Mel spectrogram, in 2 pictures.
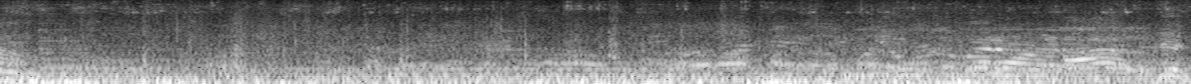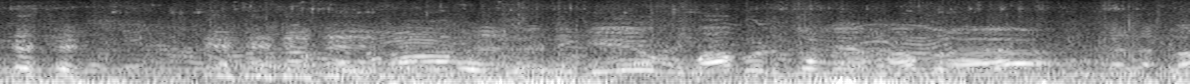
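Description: Footsteps shuffle on paving stones.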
